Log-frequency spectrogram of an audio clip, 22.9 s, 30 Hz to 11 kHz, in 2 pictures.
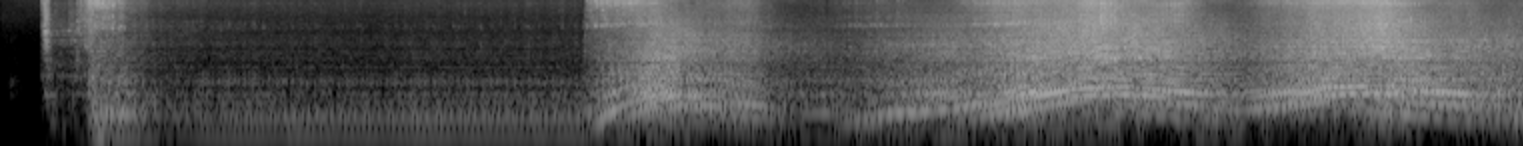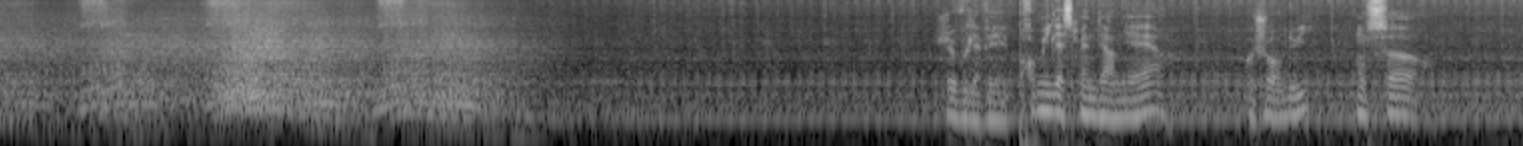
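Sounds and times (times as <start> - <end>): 
car engine idling, revving and accelerating: 0.3 - 22.8
speech: 18.5 - 22.2.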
